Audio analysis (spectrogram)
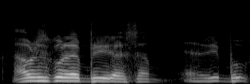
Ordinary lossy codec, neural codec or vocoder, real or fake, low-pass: none; none; real; none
